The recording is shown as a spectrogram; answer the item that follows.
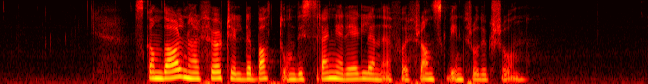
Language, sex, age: Norwegian, female, 28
